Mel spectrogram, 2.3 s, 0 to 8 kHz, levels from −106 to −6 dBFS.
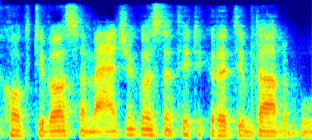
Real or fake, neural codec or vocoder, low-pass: fake; codec, 16 kHz, 0.5 kbps, X-Codec, WavLM features, trained on Multilingual LibriSpeech; 7.2 kHz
